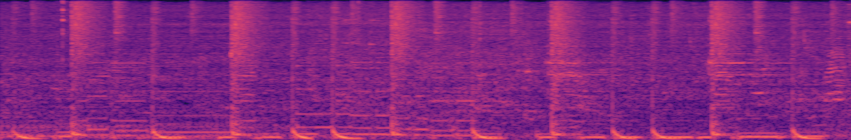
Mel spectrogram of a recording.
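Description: Background music with a steady beat: deep bass notes that slide downward and sharp percussion hits.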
